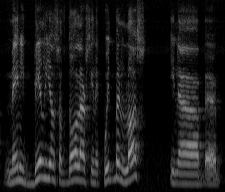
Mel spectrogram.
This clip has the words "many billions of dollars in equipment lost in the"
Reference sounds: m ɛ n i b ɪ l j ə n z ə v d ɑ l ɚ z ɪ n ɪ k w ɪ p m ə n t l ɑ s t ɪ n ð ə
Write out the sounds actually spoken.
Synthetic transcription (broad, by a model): m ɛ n i b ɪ l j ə n s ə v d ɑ l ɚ s ɪ n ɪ k w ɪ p m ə n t l ɑ s t ɪ n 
